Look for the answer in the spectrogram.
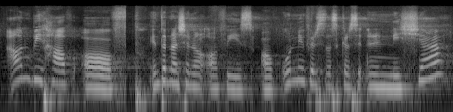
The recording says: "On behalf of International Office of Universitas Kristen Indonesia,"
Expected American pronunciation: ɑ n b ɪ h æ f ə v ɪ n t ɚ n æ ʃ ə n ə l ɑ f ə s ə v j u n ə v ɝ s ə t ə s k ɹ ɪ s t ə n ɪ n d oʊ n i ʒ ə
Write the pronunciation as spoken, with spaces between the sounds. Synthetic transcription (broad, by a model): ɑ n b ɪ h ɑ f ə f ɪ n t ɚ n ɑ s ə n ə l ɑ f ə s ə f u n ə f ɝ s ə t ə s k ɹ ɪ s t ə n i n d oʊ n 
